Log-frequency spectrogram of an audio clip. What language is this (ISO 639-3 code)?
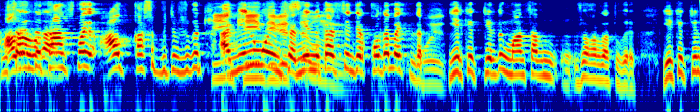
kaz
